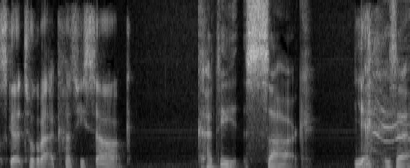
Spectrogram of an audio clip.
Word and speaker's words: Sark: I think when you talk about short skirt, talk about a cutty sark.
